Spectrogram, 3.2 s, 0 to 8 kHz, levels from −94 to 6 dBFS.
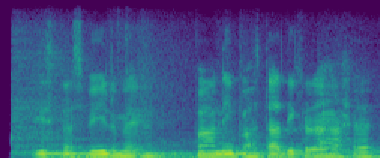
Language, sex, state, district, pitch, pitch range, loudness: Hindi, male, Bihar, Patna, 120 Hz, 115-120 Hz, -15 LUFS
